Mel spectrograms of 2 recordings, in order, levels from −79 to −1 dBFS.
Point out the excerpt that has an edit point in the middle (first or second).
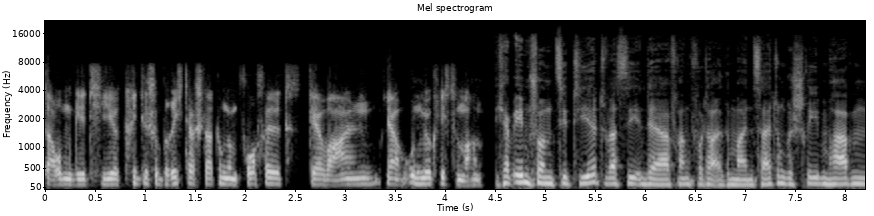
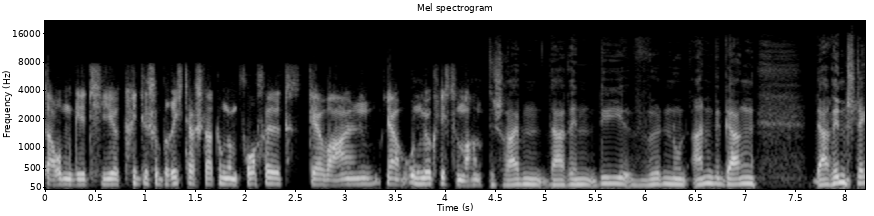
second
